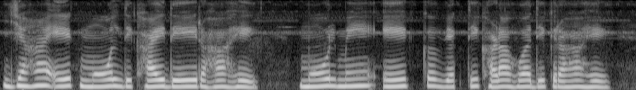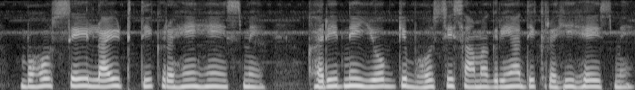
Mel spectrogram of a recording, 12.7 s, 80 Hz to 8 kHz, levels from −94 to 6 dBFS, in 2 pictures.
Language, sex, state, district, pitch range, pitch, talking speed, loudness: Hindi, female, Andhra Pradesh, Chittoor, 200-220 Hz, 210 Hz, 150 wpm, -18 LUFS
